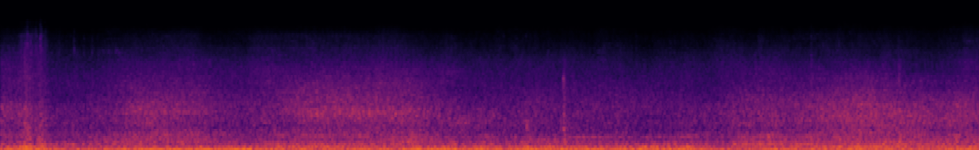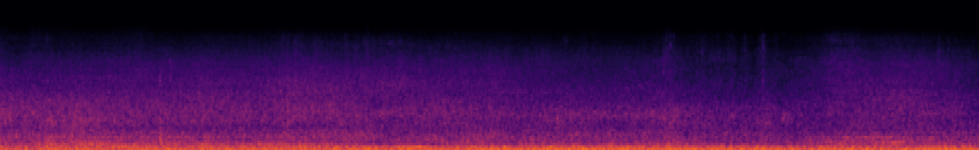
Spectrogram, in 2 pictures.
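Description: Wind rumbling on the microphone during a bicycle ride, with road traffic noise that swells and fades a few times.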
